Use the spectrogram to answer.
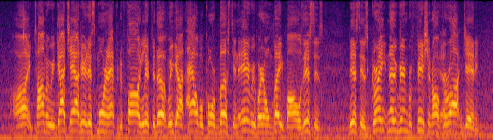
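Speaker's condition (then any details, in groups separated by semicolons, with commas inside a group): No condition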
